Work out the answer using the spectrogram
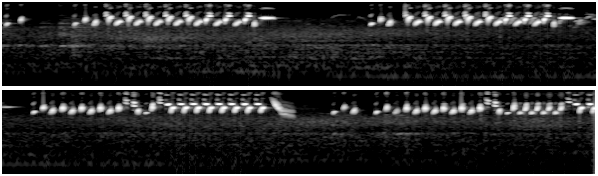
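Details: European goldfinch singing a training song lesson, in a style called Taneli Çipet Bol Cibili: rapid high tinkling notes in fast repeated runs, with a few short pauses between bursts.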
